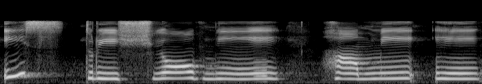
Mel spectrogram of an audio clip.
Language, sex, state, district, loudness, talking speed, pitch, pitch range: Hindi, male, Punjab, Fazilka, -16 LUFS, 60 wpm, 265 Hz, 255-280 Hz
